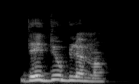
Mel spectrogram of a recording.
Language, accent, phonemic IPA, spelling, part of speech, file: French, Canada, /de.du.blə.mɑ̃/, dédoublements, noun, LL-Q150 (fra)-dédoublements.wav
- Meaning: plural of dédoublement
